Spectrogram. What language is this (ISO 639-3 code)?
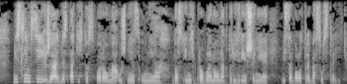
slk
